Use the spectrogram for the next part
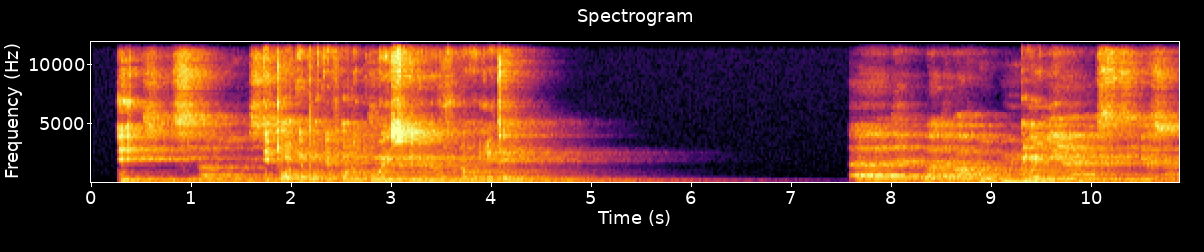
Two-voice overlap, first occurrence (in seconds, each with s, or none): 1.7 s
